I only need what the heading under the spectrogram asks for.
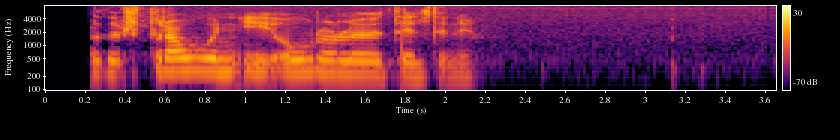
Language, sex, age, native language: Icelandic, female, 18-19, Icelandic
